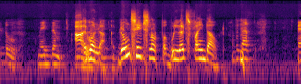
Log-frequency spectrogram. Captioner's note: laughs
